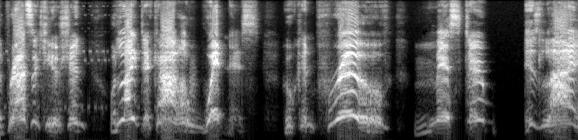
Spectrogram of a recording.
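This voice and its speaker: An extremely high-pitched put-on character voice at a fairly slow pace. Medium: game stream.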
